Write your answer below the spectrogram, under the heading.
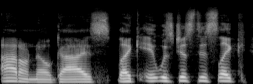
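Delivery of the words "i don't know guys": resigned voice, put on. Retelling a driver's radio question to his team: imitating Leclerc's resigned tone. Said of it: "And he was like".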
